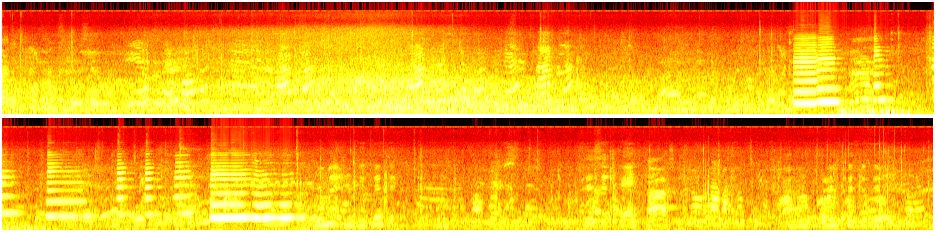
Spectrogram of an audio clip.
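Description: A crowd of men and women talks and murmurs outdoors.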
